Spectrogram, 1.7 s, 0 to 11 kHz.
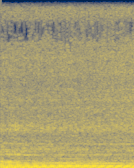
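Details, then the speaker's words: Self-built boxer engine idling with custom true 3-inch exhaust from a fabricated V-band downpipe, no catalytic converter, Y-pipe out the back: deep even rumble, steady low beat, no misses or ticks; idling smoothly. "As you can hear, this thing's just purring. It runs amazing. Absolutely amazing."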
